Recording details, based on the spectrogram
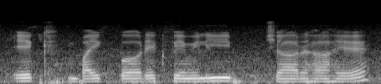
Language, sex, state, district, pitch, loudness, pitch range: Hindi, male, Assam, Kamrup Metropolitan, 140 Hz, -14 LUFS, 135-150 Hz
